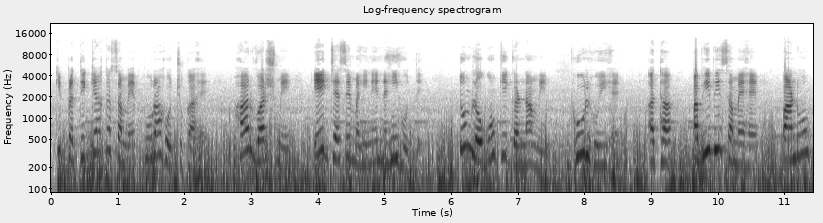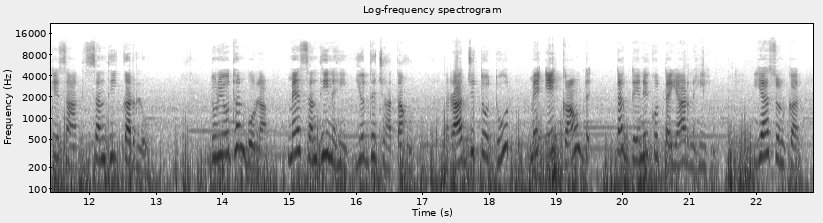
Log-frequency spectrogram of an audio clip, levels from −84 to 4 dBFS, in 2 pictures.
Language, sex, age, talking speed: Hindi, female, 40-59, 150 wpm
